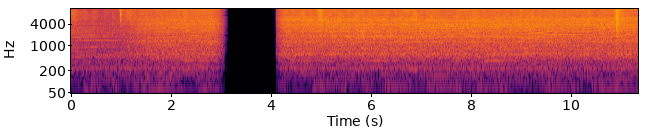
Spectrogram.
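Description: A hair dryer blows with a steady, loud rushing hum.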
